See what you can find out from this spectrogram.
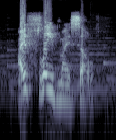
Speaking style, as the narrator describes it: Angered, the queen spat out

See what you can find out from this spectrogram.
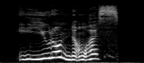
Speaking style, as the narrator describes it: Louise shouted nervously, her voice beginning to shake

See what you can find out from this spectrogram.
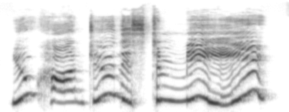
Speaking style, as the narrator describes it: Rosalba shrieked

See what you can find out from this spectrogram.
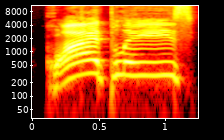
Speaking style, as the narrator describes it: yelled the assistant director

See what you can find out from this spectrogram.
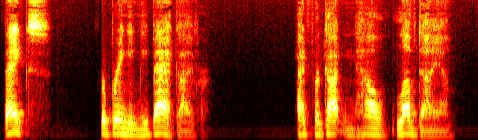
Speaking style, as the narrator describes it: she said in a quiet voice

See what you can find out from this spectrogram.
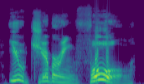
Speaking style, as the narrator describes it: roared Dionysus disgustedly

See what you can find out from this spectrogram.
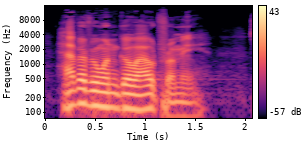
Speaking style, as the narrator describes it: Joseph could not control himself before all those who stood by him, and he cried

